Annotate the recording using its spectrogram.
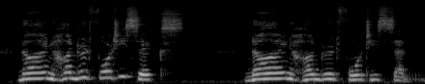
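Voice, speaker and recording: A woman puts on a character voice pitched high. She talks at a fairly slow pace. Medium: read story. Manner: fussy, prim.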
